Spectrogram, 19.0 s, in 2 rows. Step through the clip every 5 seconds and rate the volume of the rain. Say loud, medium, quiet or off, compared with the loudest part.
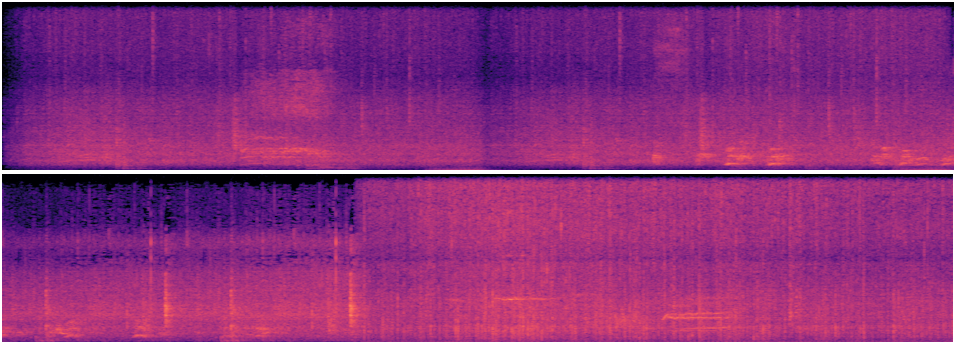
medium, medium, loud, loud.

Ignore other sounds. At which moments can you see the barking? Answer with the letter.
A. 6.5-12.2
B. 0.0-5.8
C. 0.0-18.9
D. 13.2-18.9
A.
